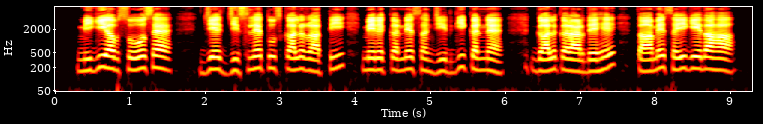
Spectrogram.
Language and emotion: Dogri, sad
